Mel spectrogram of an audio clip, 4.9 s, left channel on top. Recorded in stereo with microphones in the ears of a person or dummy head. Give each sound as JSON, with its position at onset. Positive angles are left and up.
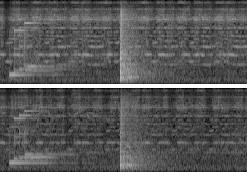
{"t": 0.2, "sound": "a ringtone", "side_deg": 25, "distance_m": 1.2}
{"t": 2.4, "sound": "a door slam", "side_deg": 55, "distance_m": 1.5}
